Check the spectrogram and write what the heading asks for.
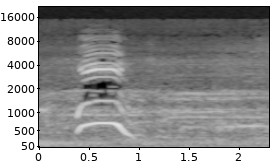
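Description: A spectator gives one short, high-pitched 'woo!' whoop about half a second in, the pitch rising then falling, to cheer on runners. Low crowd and street noise lies under it.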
